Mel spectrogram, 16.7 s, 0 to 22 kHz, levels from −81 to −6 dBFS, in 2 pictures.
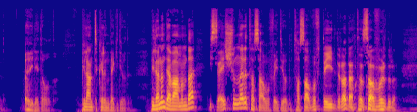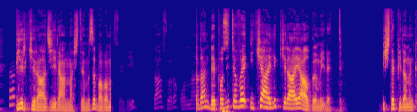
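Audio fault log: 10.55–12.26 s, one channel inverted: right after "kiracı ile anlaştığımızı" the voice falls by about 34 dB to a faint trace, then comes back before "depozito ve iki aylık". One side likely flipped polarity, so the centred speech cancels when summed to mono.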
